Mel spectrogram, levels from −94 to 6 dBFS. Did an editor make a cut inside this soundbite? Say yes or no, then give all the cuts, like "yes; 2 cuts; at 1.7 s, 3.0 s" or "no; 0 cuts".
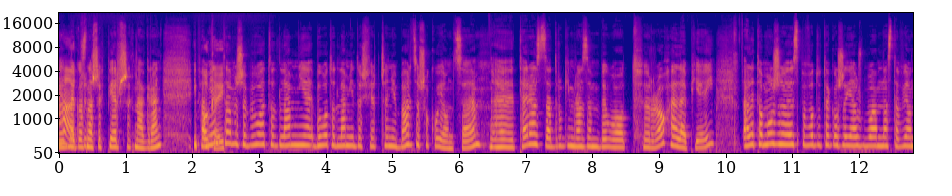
no; 0 cuts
